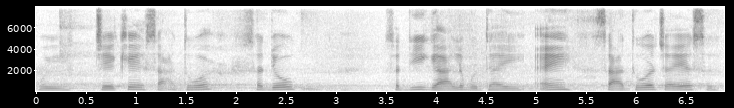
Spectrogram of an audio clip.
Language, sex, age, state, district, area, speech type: Sindhi, female, 30-45, Gujarat, Junagadh, urban, spontaneous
